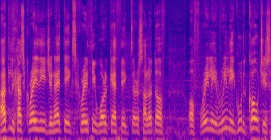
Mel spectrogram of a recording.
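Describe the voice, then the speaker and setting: With music in the background, a man with a high pitch talks at a fairly quick pace, his intonation fairly even. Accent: Argentine. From Argentina. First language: Spanish. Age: 20s. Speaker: bodybuilder. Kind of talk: casual interview. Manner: halting.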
